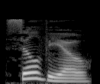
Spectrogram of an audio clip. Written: Silvio

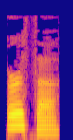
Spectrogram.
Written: eartha

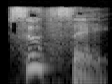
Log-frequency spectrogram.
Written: soothsay

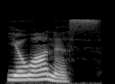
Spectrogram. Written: ioannis

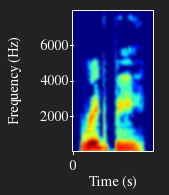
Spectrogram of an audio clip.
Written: rigby

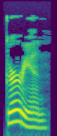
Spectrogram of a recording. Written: gurion

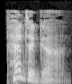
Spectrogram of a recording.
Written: pentagon

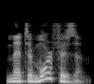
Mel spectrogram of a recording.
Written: metamorphism

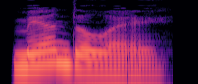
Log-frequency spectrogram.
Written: Mandalay

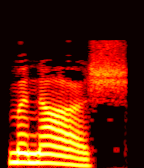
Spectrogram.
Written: ménage

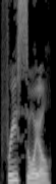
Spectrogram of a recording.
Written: free-soil

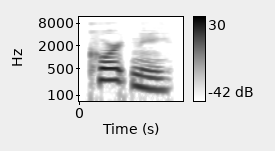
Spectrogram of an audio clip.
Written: cortney

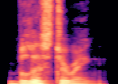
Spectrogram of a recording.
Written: blistering

